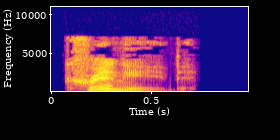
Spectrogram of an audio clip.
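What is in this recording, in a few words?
"crannied", English, British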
